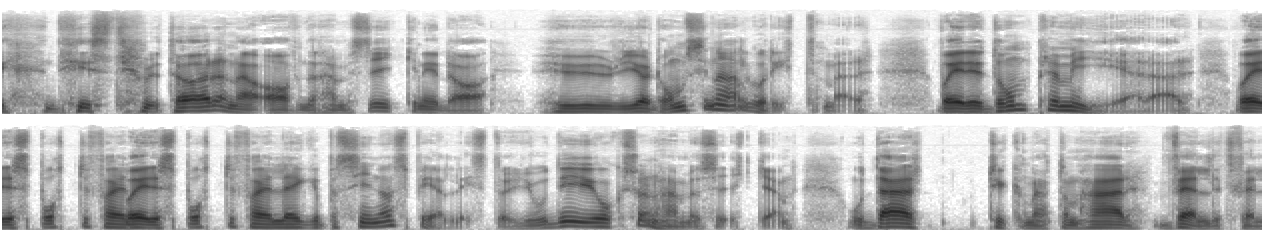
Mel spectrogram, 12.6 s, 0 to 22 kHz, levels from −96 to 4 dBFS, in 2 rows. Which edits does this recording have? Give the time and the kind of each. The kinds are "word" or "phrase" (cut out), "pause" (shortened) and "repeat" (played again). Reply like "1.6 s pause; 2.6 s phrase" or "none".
6.9 s repeat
